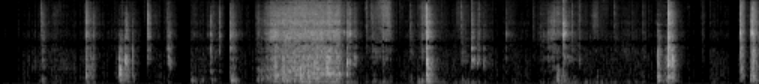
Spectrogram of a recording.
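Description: Rotary cutter drawn along an acrylic quilting ruler, slicing through cotton fabric on a cutting mat: one gritty cut about a second and a half long in the middle, with small clicks and knocks from the ruler and hands before and after.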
